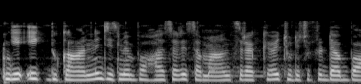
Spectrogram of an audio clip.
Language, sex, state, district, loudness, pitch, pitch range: Hindi, female, Punjab, Kapurthala, -19 LUFS, 225 Hz, 210-235 Hz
